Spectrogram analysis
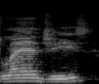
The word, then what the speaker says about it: Lange: Phalanges, fingers in the bone. And you just take the first 2 letters off. It's Langes.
